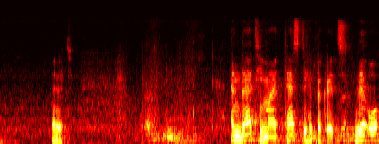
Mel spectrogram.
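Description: A man speaks calmly and closely into a microphone, pausing between phrases.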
